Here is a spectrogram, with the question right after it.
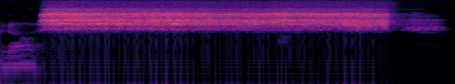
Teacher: Doesn't need vocal cords.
